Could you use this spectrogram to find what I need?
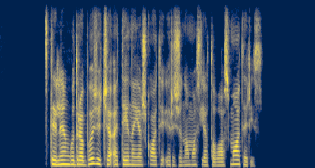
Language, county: Lithuanian, Vilnius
